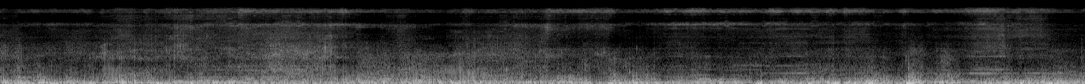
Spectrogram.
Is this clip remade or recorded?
remade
